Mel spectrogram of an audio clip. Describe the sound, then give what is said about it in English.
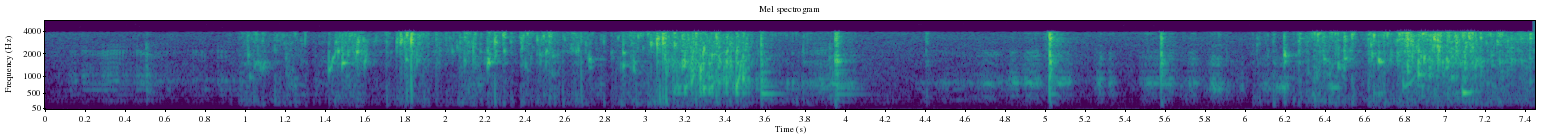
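Water splashes and trickles in irregular bursts, with sharp drips and spatters mixed into a steady wet rush, as a person pours water over their hands and face to cleanse them, the water also hitting the ground. “I don't want to greet my ancestors with a stale face, so I pour the water and I cleanse my hands and my face.”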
